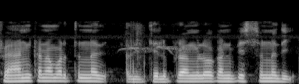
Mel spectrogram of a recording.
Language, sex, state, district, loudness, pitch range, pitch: Telugu, male, Telangana, Mahabubabad, -17 LUFS, 135-150 Hz, 145 Hz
